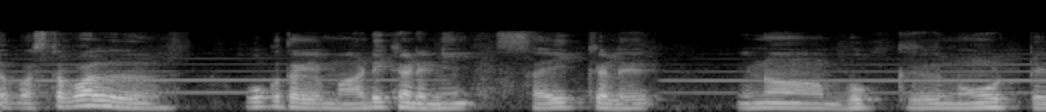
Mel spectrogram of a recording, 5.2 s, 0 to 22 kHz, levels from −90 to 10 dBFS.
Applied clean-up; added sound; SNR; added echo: none; Wind instrument, woodwind instrument; 18 dB; none.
